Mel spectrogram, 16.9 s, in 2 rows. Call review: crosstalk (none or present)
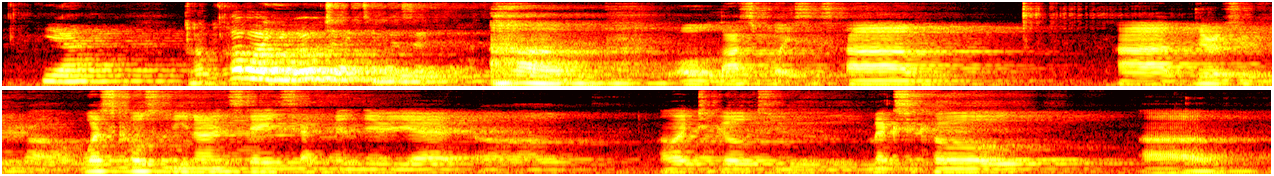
none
